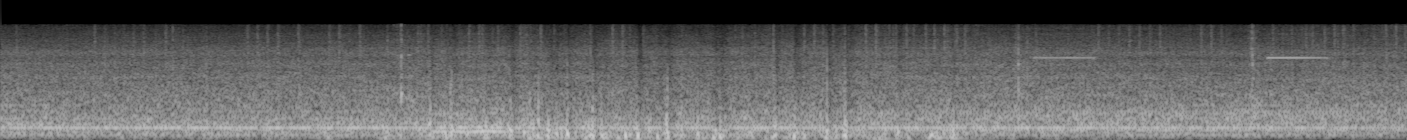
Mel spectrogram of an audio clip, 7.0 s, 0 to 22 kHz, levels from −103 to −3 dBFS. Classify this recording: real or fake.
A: real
